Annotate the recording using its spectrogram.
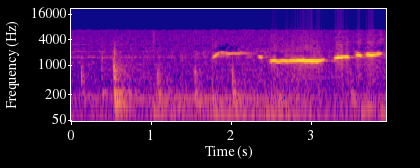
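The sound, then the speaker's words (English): A woman whistles a wandering melodic tune in a hallway outside an office, the pitch sliding up and holding bright, sustained notes, fairly loud against a faint background hum. “Do you think you should whistle so loudly, Miss Brooks?”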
